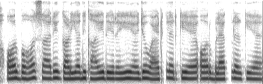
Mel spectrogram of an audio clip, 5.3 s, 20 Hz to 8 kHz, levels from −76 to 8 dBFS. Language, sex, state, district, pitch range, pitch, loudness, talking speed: Hindi, female, Himachal Pradesh, Shimla, 210-225 Hz, 215 Hz, -14 LUFS, 205 wpm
